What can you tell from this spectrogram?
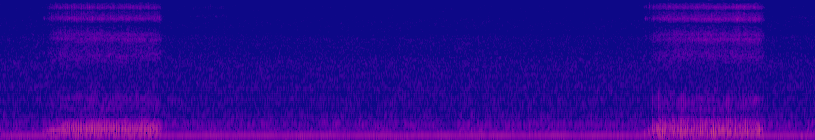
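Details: Dog named Kaya Boo sound asleep, giving two grating snores about a second each, six seconds apart, against a continuous low mechanical hum.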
